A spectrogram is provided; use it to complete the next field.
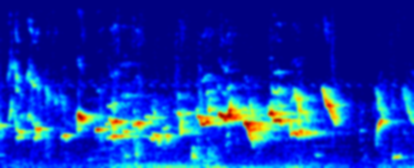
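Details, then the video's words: Black-crested bulbul song played to coax quiet birds into singing: a busy, continuous run of whistles and chattering notes over a soft background rustle. "PANCINGAN BURUNG MALAS BUNYI CUCAK EMAS \ KUTILANG EMAS GACOR"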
